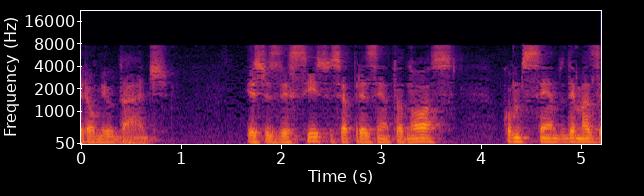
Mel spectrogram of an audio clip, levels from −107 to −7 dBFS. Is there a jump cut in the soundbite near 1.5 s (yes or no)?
no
